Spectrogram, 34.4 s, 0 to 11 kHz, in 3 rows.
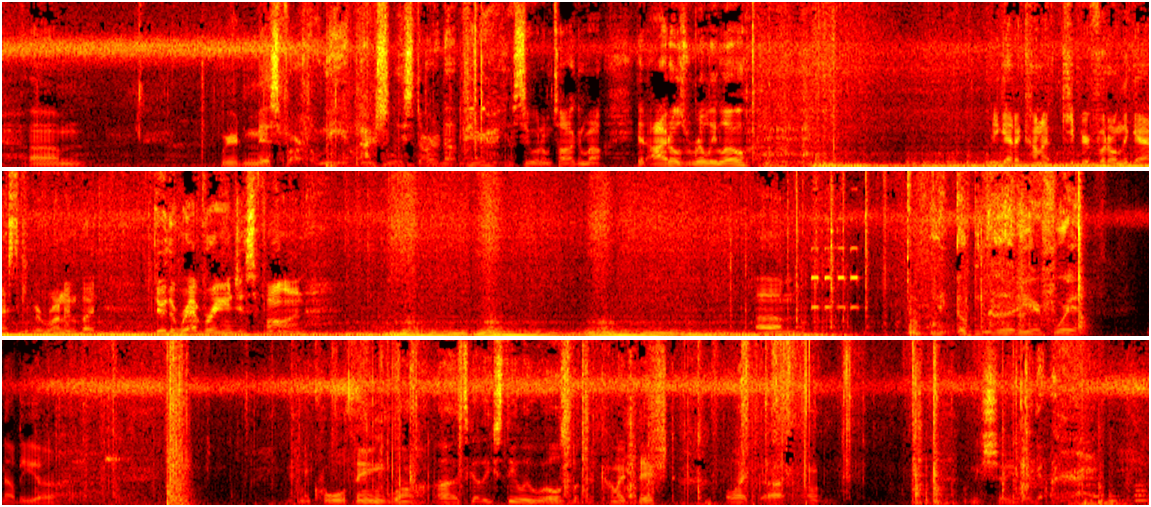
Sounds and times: Speech: 0.2 - 0.8, 2.2 - 7.5, 9.9 - 14.7, 19.0 - 19.4, 20.7 - 23.6, 25.8 - 29.6, 30.2 - 31.2, 32.6 - 34.4
Car: 7.5 - 20.2.

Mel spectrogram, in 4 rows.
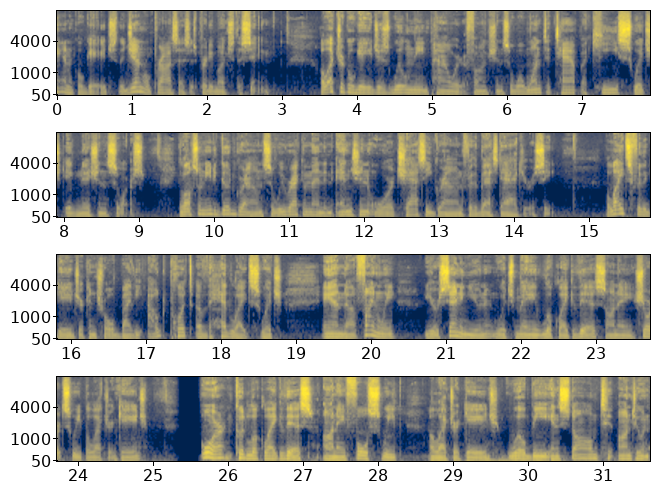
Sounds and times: Speech: 0.0 - 2.9, 3.5 - 14.6, 15.2 - 25.0, 25.6 - 31.6.

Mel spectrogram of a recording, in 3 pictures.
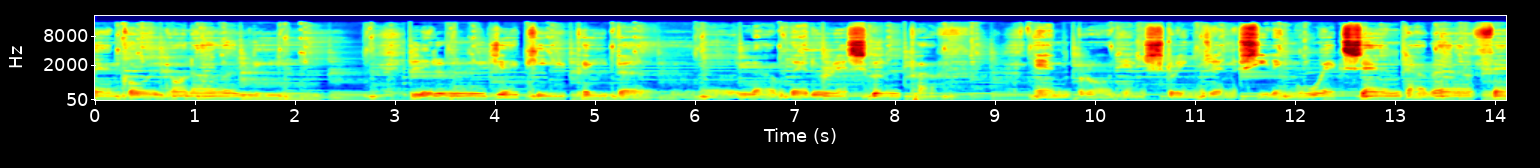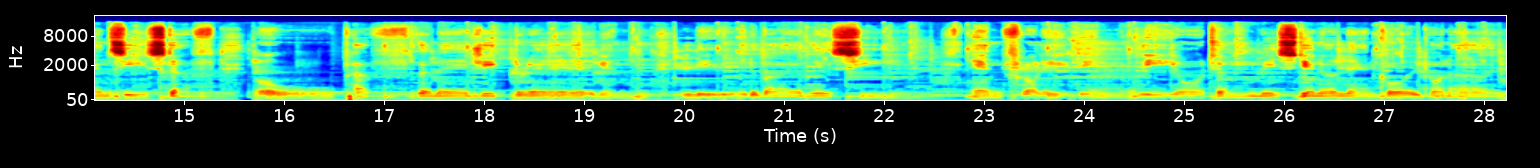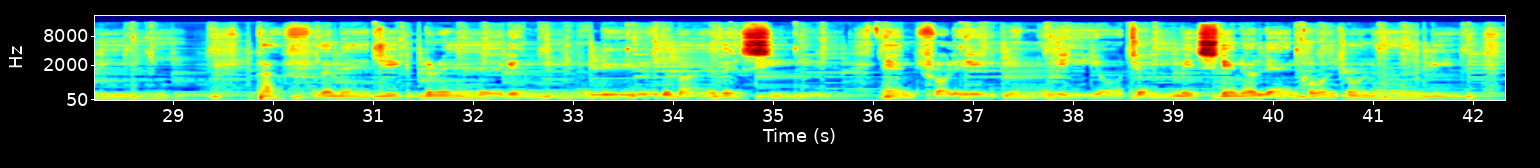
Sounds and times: Music: 0.0 - 42.3.

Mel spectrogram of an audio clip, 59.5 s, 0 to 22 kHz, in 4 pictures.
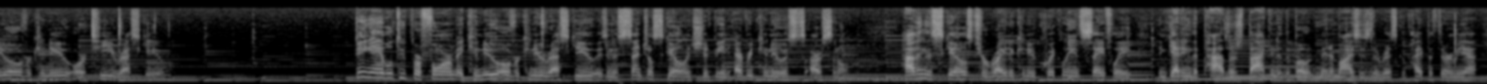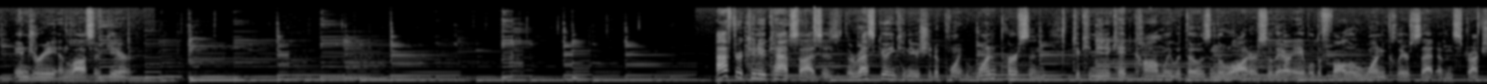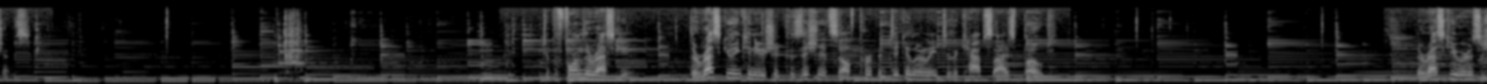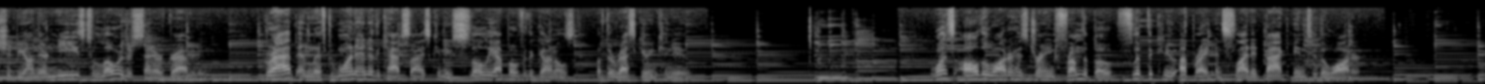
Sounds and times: Speech: 0.0 - 1.8, 3.6 - 16.2, 22.1 - 30.1, 35.2 - 40.3, 43.9 - 51.6, 54.0 - 58.3
Music: 0.0 - 59.4.

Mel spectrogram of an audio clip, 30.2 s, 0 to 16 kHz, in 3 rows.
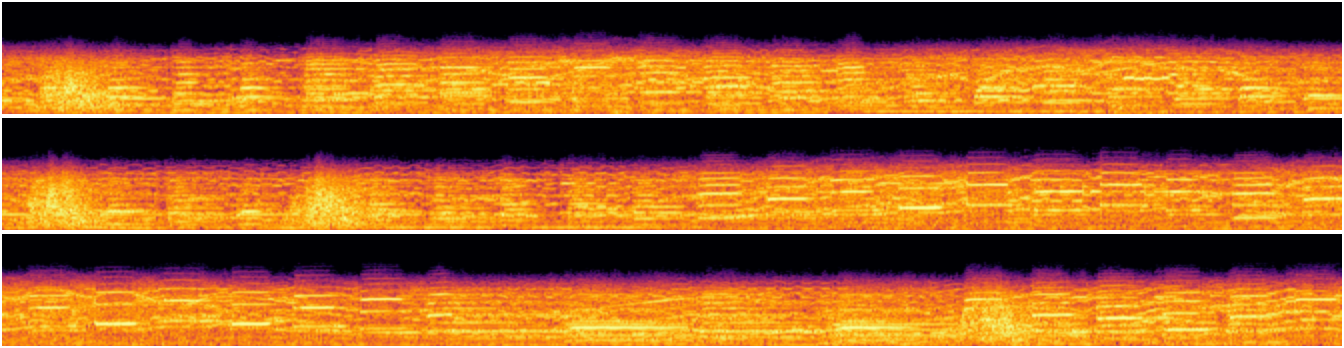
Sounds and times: Music: 0.0 - 30.1.

